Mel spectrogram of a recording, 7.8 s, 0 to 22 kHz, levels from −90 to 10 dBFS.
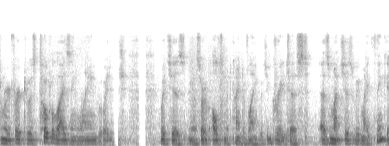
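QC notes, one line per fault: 1.63–2.38 s, repeated stalls (stutter): the audio halts eleven times, the longest wait 100 ms, with roughly a third of this span held over by stretching the preceding sound. Late-arriving packets kept draining the jitter buffer, so playback drags and judders while losing nothing.
2.76–2.93 s, call audio freeze: the sound hangs, continues as a fading tail, then drops to about 90 ms of silence before resuming where it left off. A brief hold-up of packets likely emptied the buffer, inserting roughly 150 ms of delay.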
